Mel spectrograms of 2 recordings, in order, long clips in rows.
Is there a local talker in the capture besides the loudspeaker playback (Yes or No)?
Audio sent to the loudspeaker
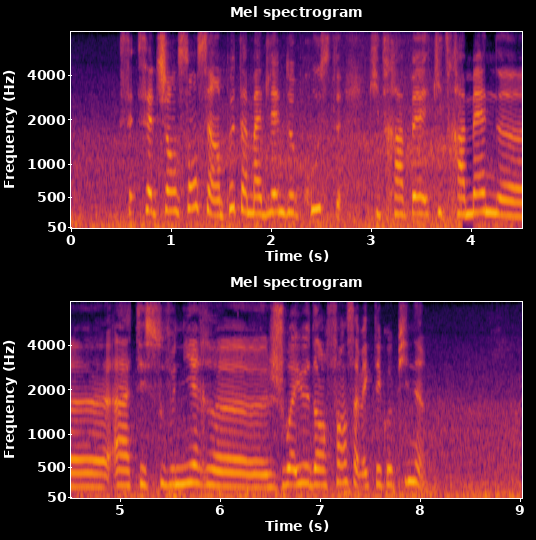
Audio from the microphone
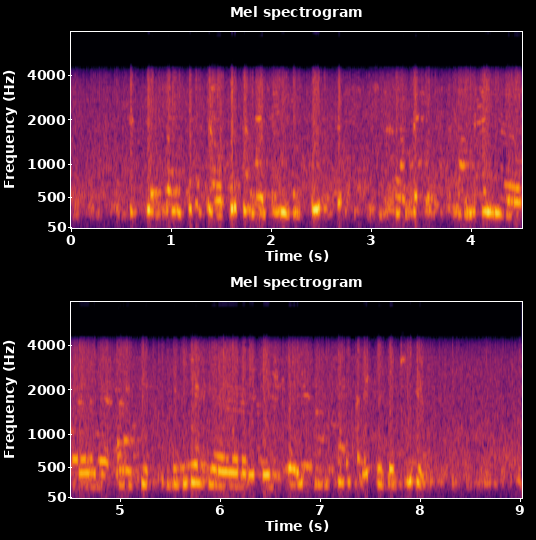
No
